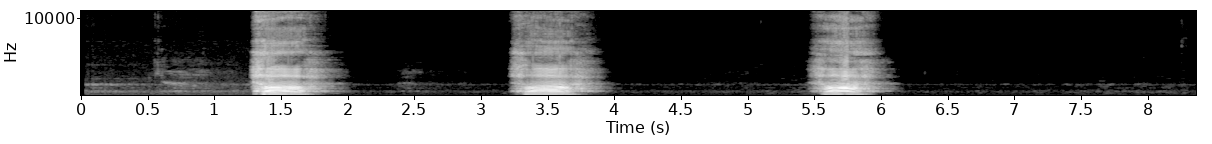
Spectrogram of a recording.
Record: {"exhalation_length": "8.4 s", "exhalation_amplitude": 32766, "exhalation_signal_mean_std_ratio": 0.3, "survey_phase": "beta (2021-08-13 to 2022-03-07)", "age": "65+", "gender": "Male", "wearing_mask": "No", "symptom_runny_or_blocked_nose": true, "smoker_status": "Never smoked", "respiratory_condition_asthma": false, "respiratory_condition_other": false, "recruitment_source": "REACT", "submission_delay": "2 days", "covid_test_result": "Negative", "covid_test_method": "RT-qPCR", "influenza_a_test_result": "Negative", "influenza_b_test_result": "Negative"}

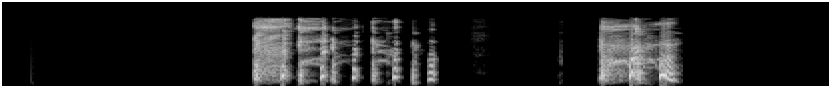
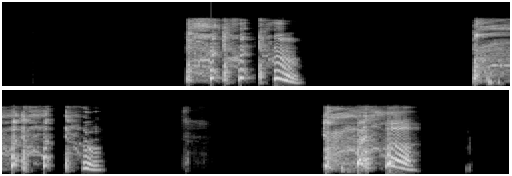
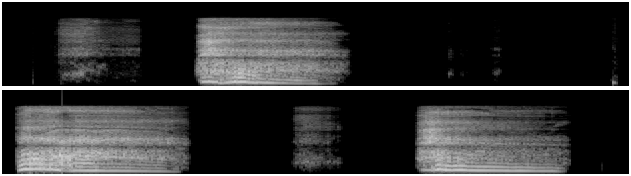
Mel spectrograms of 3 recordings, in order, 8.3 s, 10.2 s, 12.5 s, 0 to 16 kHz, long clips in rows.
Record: {"cough_length": "8.3 s", "cough_amplitude": 29647, "cough_signal_mean_std_ratio": 0.33, "three_cough_length": "10.2 s", "three_cough_amplitude": 32767, "three_cough_signal_mean_std_ratio": 0.39, "exhalation_length": "12.5 s", "exhalation_amplitude": 32768, "exhalation_signal_mean_std_ratio": 0.44, "survey_phase": "alpha (2021-03-01 to 2021-08-12)", "age": "45-64", "gender": "Female", "wearing_mask": "No", "symptom_new_continuous_cough": true, "symptom_diarrhoea": true, "symptom_fatigue": true, "symptom_fever_high_temperature": true, "symptom_onset": "2 days", "smoker_status": "Never smoked", "respiratory_condition_asthma": false, "respiratory_condition_other": false, "recruitment_source": "Test and Trace", "submission_delay": "1 day", "covid_test_result": "Positive", "covid_test_method": "RT-qPCR", "covid_ct_value": 15.1, "covid_ct_gene": "ORF1ab gene", "covid_ct_mean": 15.6, "covid_viral_load": "7500000 copies/ml", "covid_viral_load_category": "High viral load (>1M copies/ml)"}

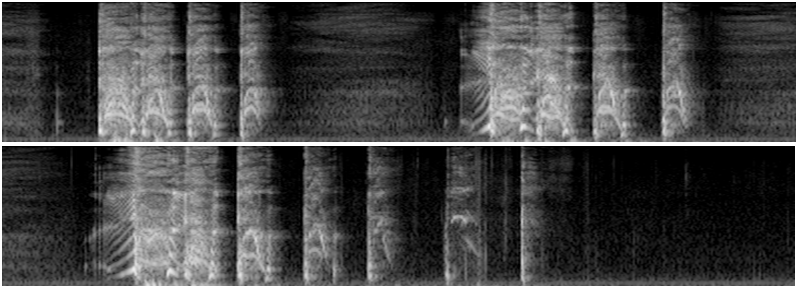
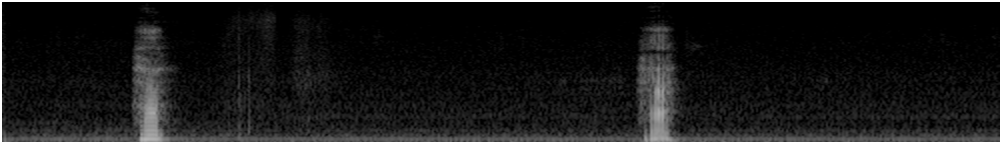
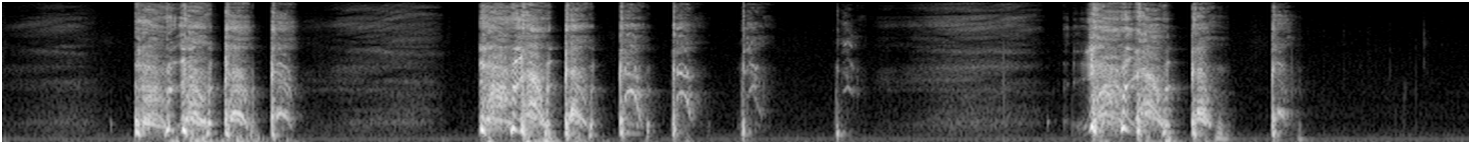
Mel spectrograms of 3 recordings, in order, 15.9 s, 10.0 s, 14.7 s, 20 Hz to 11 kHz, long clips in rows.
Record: {"three_cough_length": "15.9 s", "three_cough_amplitude": 15968, "three_cough_signal_mean_std_ratio": 0.41, "exhalation_length": "10.0 s", "exhalation_amplitude": 2473, "exhalation_signal_mean_std_ratio": 0.26, "cough_length": "14.7 s", "cough_amplitude": 21687, "cough_signal_mean_std_ratio": 0.38, "survey_phase": "alpha (2021-03-01 to 2021-08-12)", "age": "45-64", "gender": "Male", "wearing_mask": "No", "symptom_cough_any": true, "symptom_fatigue": true, "symptom_change_to_sense_of_smell_or_taste": true, "symptom_loss_of_taste": true, "symptom_onset": "2 days", "smoker_status": "Never smoked", "respiratory_condition_asthma": true, "respiratory_condition_other": false, "recruitment_source": "Test and Trace", "submission_delay": "1 day", "covid_test_result": "Positive", "covid_test_method": "RT-qPCR", "covid_ct_value": 17.9, "covid_ct_gene": "ORF1ab gene", "covid_ct_mean": 18.4, "covid_viral_load": "910000 copies/ml", "covid_viral_load_category": "Low viral load (10K-1M copies/ml)"}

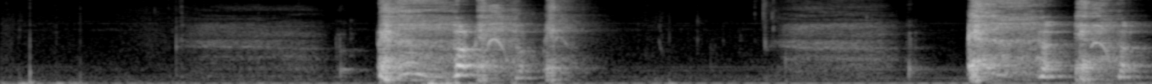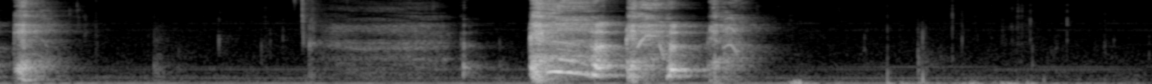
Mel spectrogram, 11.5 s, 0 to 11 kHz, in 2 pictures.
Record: {"three_cough_length": "11.5 s", "three_cough_amplitude": 6469, "three_cough_signal_mean_std_ratio": 0.37, "survey_phase": "beta (2021-08-13 to 2022-03-07)", "age": "18-44", "gender": "Female", "wearing_mask": "No", "symptom_none": true, "symptom_onset": "12 days", "smoker_status": "Never smoked", "respiratory_condition_asthma": false, "respiratory_condition_other": false, "recruitment_source": "REACT", "submission_delay": "3 days", "covid_test_result": "Negative", "covid_test_method": "RT-qPCR", "influenza_a_test_result": "Unknown/Void", "influenza_b_test_result": "Unknown/Void"}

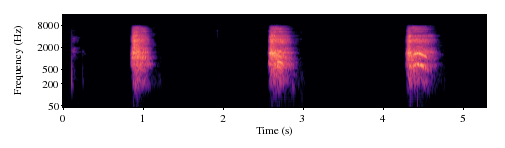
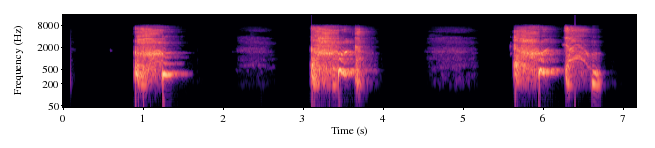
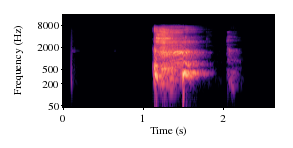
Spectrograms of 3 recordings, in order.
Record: {"exhalation_length": "5.3 s", "exhalation_amplitude": 28139, "exhalation_signal_mean_std_ratio": 0.29, "three_cough_length": "7.2 s", "three_cough_amplitude": 32768, "three_cough_signal_mean_std_ratio": 0.44, "cough_length": "2.6 s", "cough_amplitude": 30542, "cough_signal_mean_std_ratio": 0.37, "survey_phase": "beta (2021-08-13 to 2022-03-07)", "age": "45-64", "gender": "Female", "wearing_mask": "No", "symptom_cough_any": true, "symptom_runny_or_blocked_nose": true, "symptom_sore_throat": true, "symptom_fatigue": true, "symptom_fever_high_temperature": true, "symptom_headache": true, "symptom_onset": "2 days", "smoker_status": "Never smoked", "respiratory_condition_asthma": true, "respiratory_condition_other": false, "recruitment_source": "Test and Trace", "submission_delay": "1 day", "covid_test_result": "Positive", "covid_test_method": "RT-qPCR", "covid_ct_value": 26.6, "covid_ct_gene": "ORF1ab gene"}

